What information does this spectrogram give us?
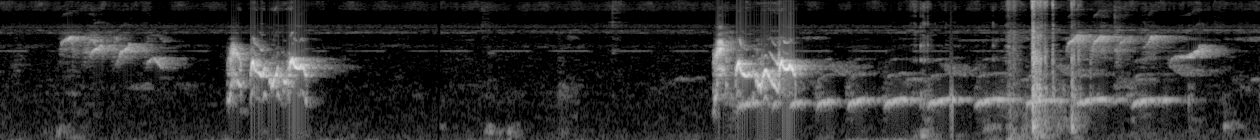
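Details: Kutilang, or sooty-headed bulbul, singing: a high whistle, then two bubbly warbled phrases a few seconds apart, followed by a long steady whistled tone with a sharp knock and another high whistle.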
